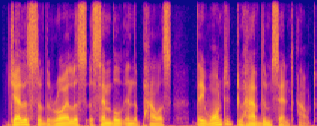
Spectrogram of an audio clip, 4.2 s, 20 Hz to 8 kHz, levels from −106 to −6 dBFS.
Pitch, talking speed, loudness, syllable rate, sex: 105 Hz, 210 wpm, -18 LUFS, 6.1 syllables/s, male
